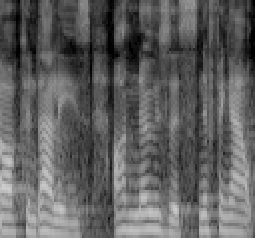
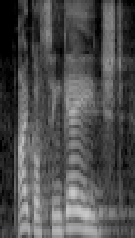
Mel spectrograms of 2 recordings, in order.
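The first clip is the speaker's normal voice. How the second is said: usual speaking voice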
